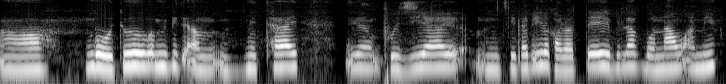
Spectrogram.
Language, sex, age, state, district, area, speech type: Assamese, female, 30-45, Assam, Darrang, rural, spontaneous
